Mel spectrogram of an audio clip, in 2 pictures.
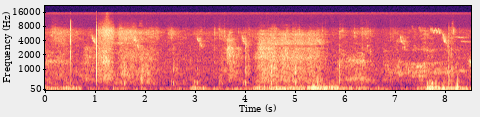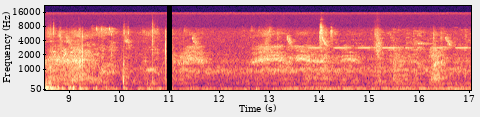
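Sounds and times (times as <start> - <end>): birds chirping and calling: 3.0 - 11.8, 12.6 - 17.0.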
